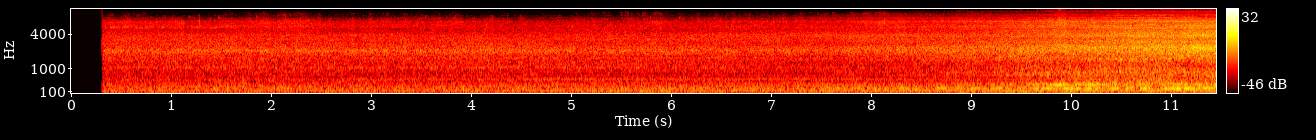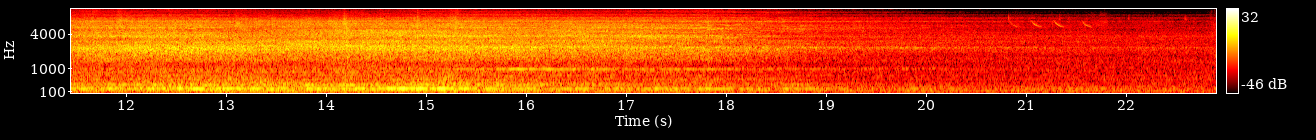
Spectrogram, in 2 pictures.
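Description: Electric multiple unit passing close by: a steady hum of held tones over rolling wheel-and-rail noise, swelling about ten seconds in, loudest a few seconds later, then fading.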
